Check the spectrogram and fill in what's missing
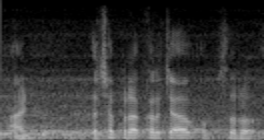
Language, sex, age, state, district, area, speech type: Marathi, male, 18-30, Maharashtra, Ratnagiri, urban, spontaneous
